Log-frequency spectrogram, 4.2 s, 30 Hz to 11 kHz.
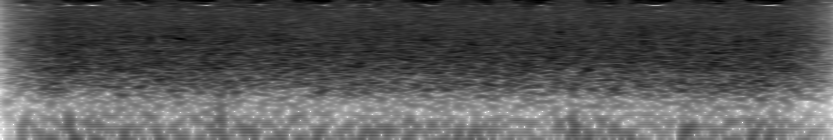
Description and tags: Son d’un grillon et d’une rivière. Son enregistré avec un ZOOM H4N Pro et une bonnette Rycote Mini Wind Screen.
Sound of a cricket and a river. Sound recorded with a ZOOM H4N Pro and a Rycote Mini Wind Screen.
